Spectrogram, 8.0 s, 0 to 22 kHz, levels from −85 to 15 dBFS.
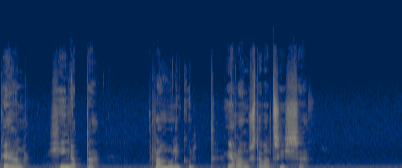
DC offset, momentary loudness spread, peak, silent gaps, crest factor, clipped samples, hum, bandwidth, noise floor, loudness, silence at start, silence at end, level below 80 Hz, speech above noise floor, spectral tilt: under 0.1%; 19 LU; -10 dBFS; none; 24 dB; under 0.1%; none; 16 kHz; -63 dBFS; -32 LUFS; 0 s; 1.85 s; -60 dBFS; 31 dB; -3.5 dB/octave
